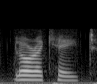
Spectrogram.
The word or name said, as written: loricate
